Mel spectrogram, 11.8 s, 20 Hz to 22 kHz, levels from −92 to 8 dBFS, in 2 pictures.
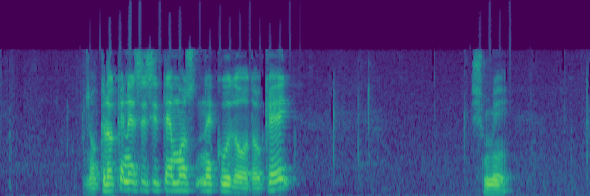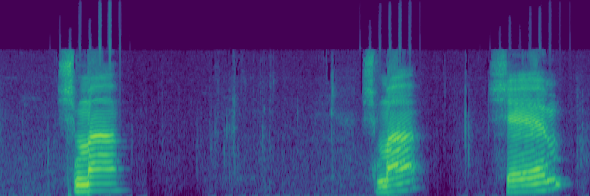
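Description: From the start of the clip to the end, a regular tick runs under the sound at 10 per second, present only while there is signal. This is a resampler restarted on every block: each 100 ms block was converted on its own, likely in an upsampling step that points to 16 kHz going to 48 kHz, so the filter at every block edge lacked its real neighbouring samples and left a small discontinuity that repeats at the block rate.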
